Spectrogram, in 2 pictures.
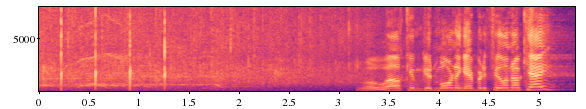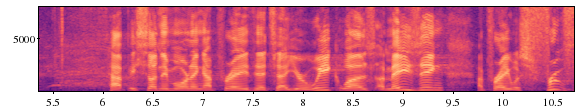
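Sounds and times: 
loud claps: 0.0s - 3.5s
church congregation applauding at a Sunday morning service: 0.0s - 3.8s
speech: 3.2s - 5.3s, 6.1s - 10.7s.

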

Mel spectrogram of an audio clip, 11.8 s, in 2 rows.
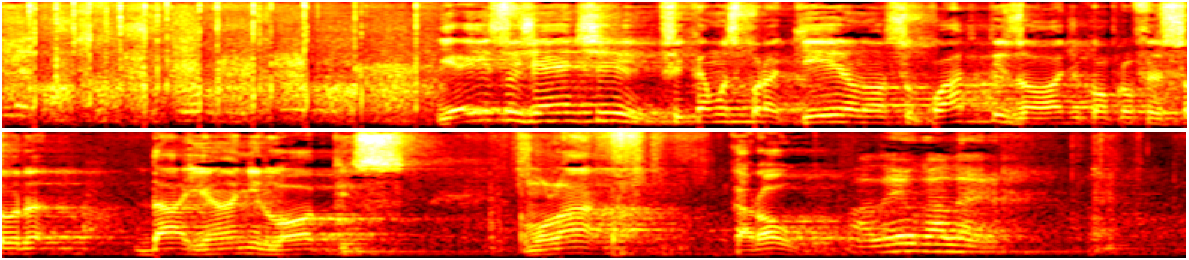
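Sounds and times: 
applause: 0.0s - 2.4s
speech: 2.2s - 11.5s.

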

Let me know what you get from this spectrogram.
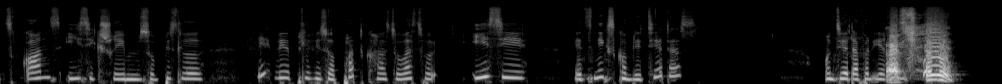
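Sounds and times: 
speech: 0.0s - 7.0s, 8.2s - 9.6s
sneeze: 8.9s - 9.6s.

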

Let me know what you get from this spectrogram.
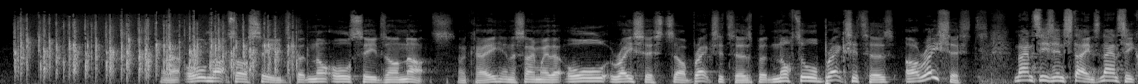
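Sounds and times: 
audience applause: 0.0s - 3.1s
speech: 1.6s - 11.3s.

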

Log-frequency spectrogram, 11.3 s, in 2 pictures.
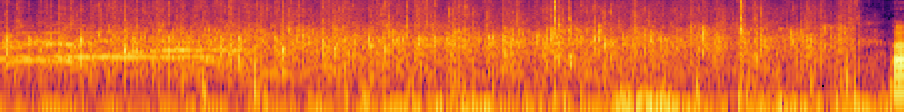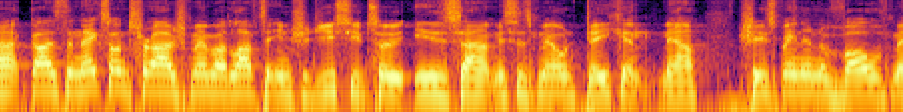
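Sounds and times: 
audience applause at a business event welcoming a member onto the stage: 0.0s - 5.4s
speech: 5.6s - 11.2s.

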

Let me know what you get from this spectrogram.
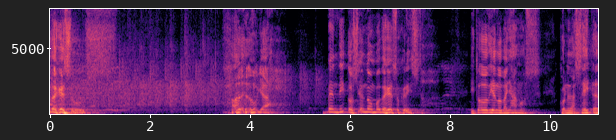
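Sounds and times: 
speech: 0.0s - 1.0s, 3.6s - 4.6s, 5.5s - 7.6s, 8.4s - 10.9s
audience applause: 0.0s - 5.7s.

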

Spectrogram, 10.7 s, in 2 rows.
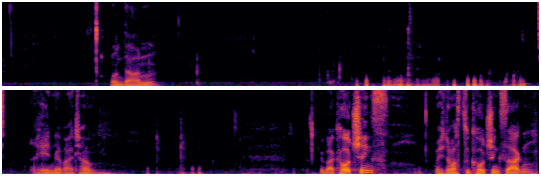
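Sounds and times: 
speech: 1.1s - 1.7s, 5.8s - 6.6s, 8.6s - 10.7s
person sipping a shake and water: 2.0s - 5.7s.

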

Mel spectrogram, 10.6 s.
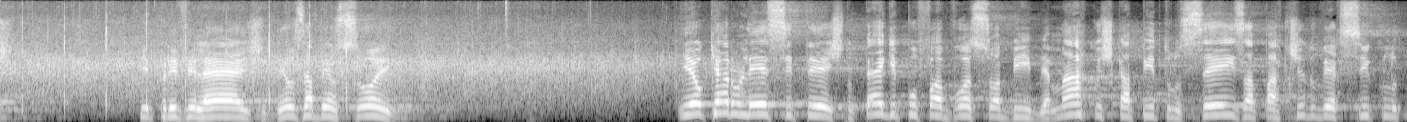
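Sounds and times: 
applause: 0.0s - 6.1s
speech: 1.0s - 3.2s, 5.1s - 10.5s.

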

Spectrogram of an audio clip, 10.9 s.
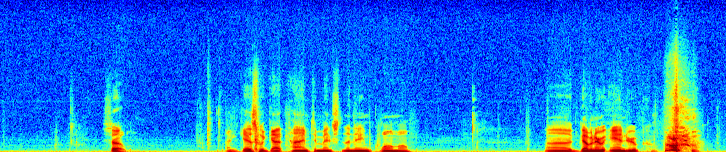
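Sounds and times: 
speech: 1.6s - 2.0s, 3.4s - 6.2s, 8.2s - 10.5s
sneeze: 10.0s - 10.6s.

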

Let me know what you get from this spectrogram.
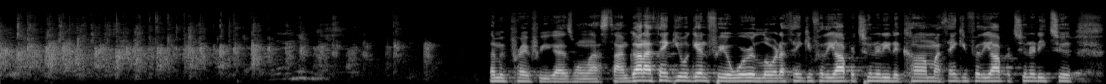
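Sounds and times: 
audience clapping: 0.0s - 4.5s
speech: 3.0s - 3.5s, 4.9s - 11.0s.

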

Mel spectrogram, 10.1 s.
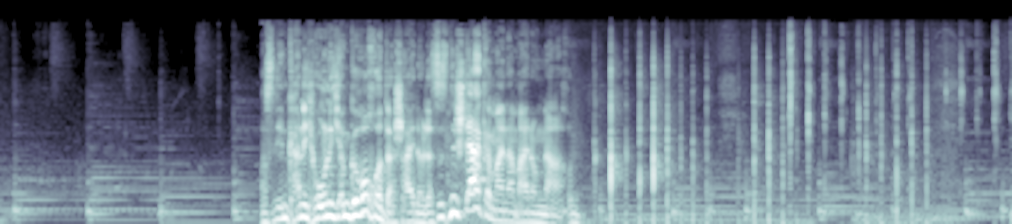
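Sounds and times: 
speech: 2.6s - 6.1s
light clapping: 5.8s - 10.1s.

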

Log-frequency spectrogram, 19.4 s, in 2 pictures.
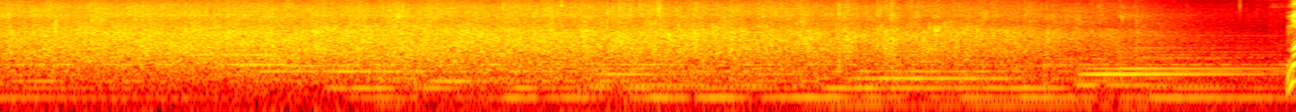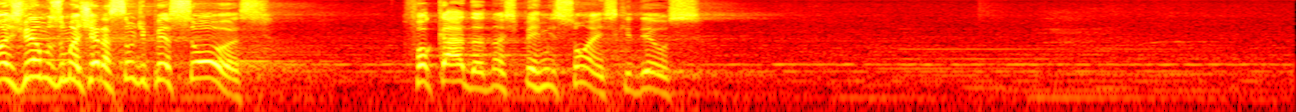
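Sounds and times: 
strong applause: 0.0s - 9.0s
speech: 9.7s - 11.9s, 12.8s - 15.2s.

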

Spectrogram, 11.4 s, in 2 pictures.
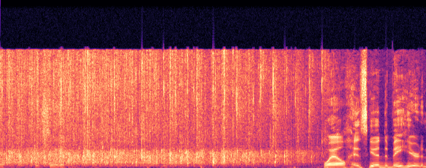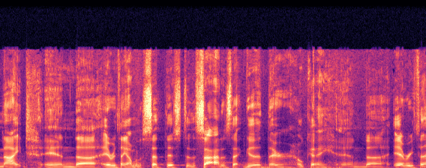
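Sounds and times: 
audience applause welcoming a speaker to the stage: 0.0s - 4.5s
speech: 0.6s - 1.2s, 4.3s - 11.3s.

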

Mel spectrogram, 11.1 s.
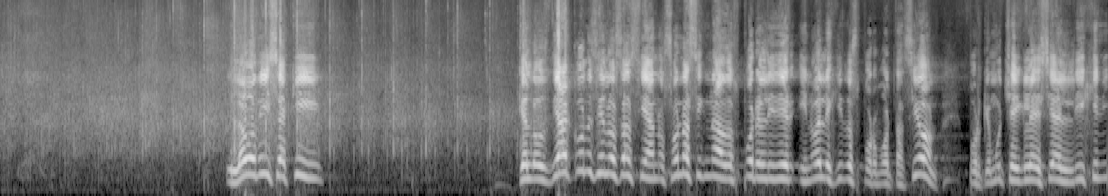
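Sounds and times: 
audience applause: 0.0s - 5.3s
speech: 2.3s - 3.3s, 5.2s - 11.0s.

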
